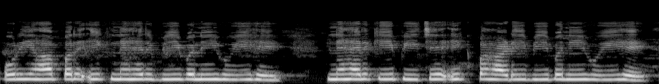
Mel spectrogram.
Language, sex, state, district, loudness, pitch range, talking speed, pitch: Hindi, female, Uttar Pradesh, Saharanpur, -14 LUFS, 230-240 Hz, 165 wpm, 235 Hz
